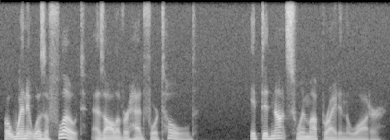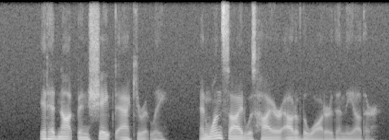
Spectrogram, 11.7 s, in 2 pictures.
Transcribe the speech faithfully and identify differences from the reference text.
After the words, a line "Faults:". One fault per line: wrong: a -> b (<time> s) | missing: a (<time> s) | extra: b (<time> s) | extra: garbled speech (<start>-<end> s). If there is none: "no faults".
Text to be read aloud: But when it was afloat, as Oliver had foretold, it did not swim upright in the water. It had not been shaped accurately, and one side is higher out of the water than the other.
But when it was afloat, as Oliver had foretold, it did not swim upright in the water. It had not been shaped accurately, and one side was higher out of the water than the other.
Faults:
wrong: is -> was (9.5 s)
